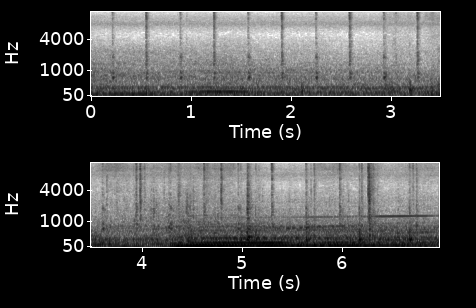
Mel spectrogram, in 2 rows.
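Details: 2001 Jeep Grand Cherokee WJ 4.0L driving at about 25-30 mph: thin whistle over engine and road rumble, rising in pitch as speed builds; began as chime-like sounds; owner suspects a bad water pump, not confirmed.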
